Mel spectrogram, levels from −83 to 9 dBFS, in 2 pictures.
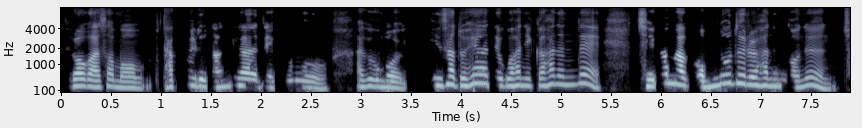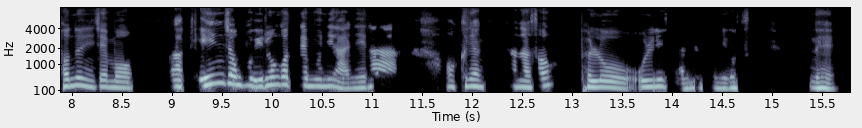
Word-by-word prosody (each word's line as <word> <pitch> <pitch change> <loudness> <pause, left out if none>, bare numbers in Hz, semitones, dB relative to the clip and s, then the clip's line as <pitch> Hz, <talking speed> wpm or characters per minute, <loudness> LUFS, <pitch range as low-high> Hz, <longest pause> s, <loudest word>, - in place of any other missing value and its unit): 들어가서 195 -1 +3
뭐 160 -3 0 0.2
답글도 195 +4 0
남겨야 195 +5 +2
되고 165 -3 -5 0.3
아 185 - -2
그리고 195 0 0
뭐 170 -3 +2 0.3
인사도 215 0 +3
해야 275 +3 +3
되고 210 -1 0
하니까 210 -1 0
하는데 245 -2 -1 0.4
제가 195 +10 +2
막 235 -3 +8
업로드를 235 +6 +2
하는 205 -2 +1
거는 175 -4 -2
저는 210 +3 +1
이제 185 0 -1
뭐 165 -2 +1 0.4
그러니까 190 0 +2
개인 255 +8 +4
정보 235 -6 +3
이런 220 +6 +3
것 240 - +3
때문이 200 -2 -1
아니라 150 +2 -2 0.7
어 185 - -3
그냥 195 0 0
귀찮아서 185 +5 -3 0.3
별로 170 -5 +2
올리지 185 +1 +1
않는 140 +2 -3 0.2
편이거든요. 150 0 -4 0.6
네. 150 -4 +1
195 Hz, 320 characters per minute, -21 LUFS, 170-220 Hz, 0.7 s, 막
